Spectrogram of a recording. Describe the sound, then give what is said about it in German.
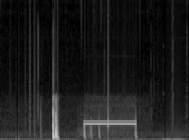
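An answering machine starts playing back a message with a couple of sharp clicks, a short burst and then a steady mid-pitched beep held for about half a second, followed by more faint clicks. “Antiquarisch haben wir uns auch einen Anrufbeantworter zugelegt. Ich schau mal. Er blinkt. Moment.”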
